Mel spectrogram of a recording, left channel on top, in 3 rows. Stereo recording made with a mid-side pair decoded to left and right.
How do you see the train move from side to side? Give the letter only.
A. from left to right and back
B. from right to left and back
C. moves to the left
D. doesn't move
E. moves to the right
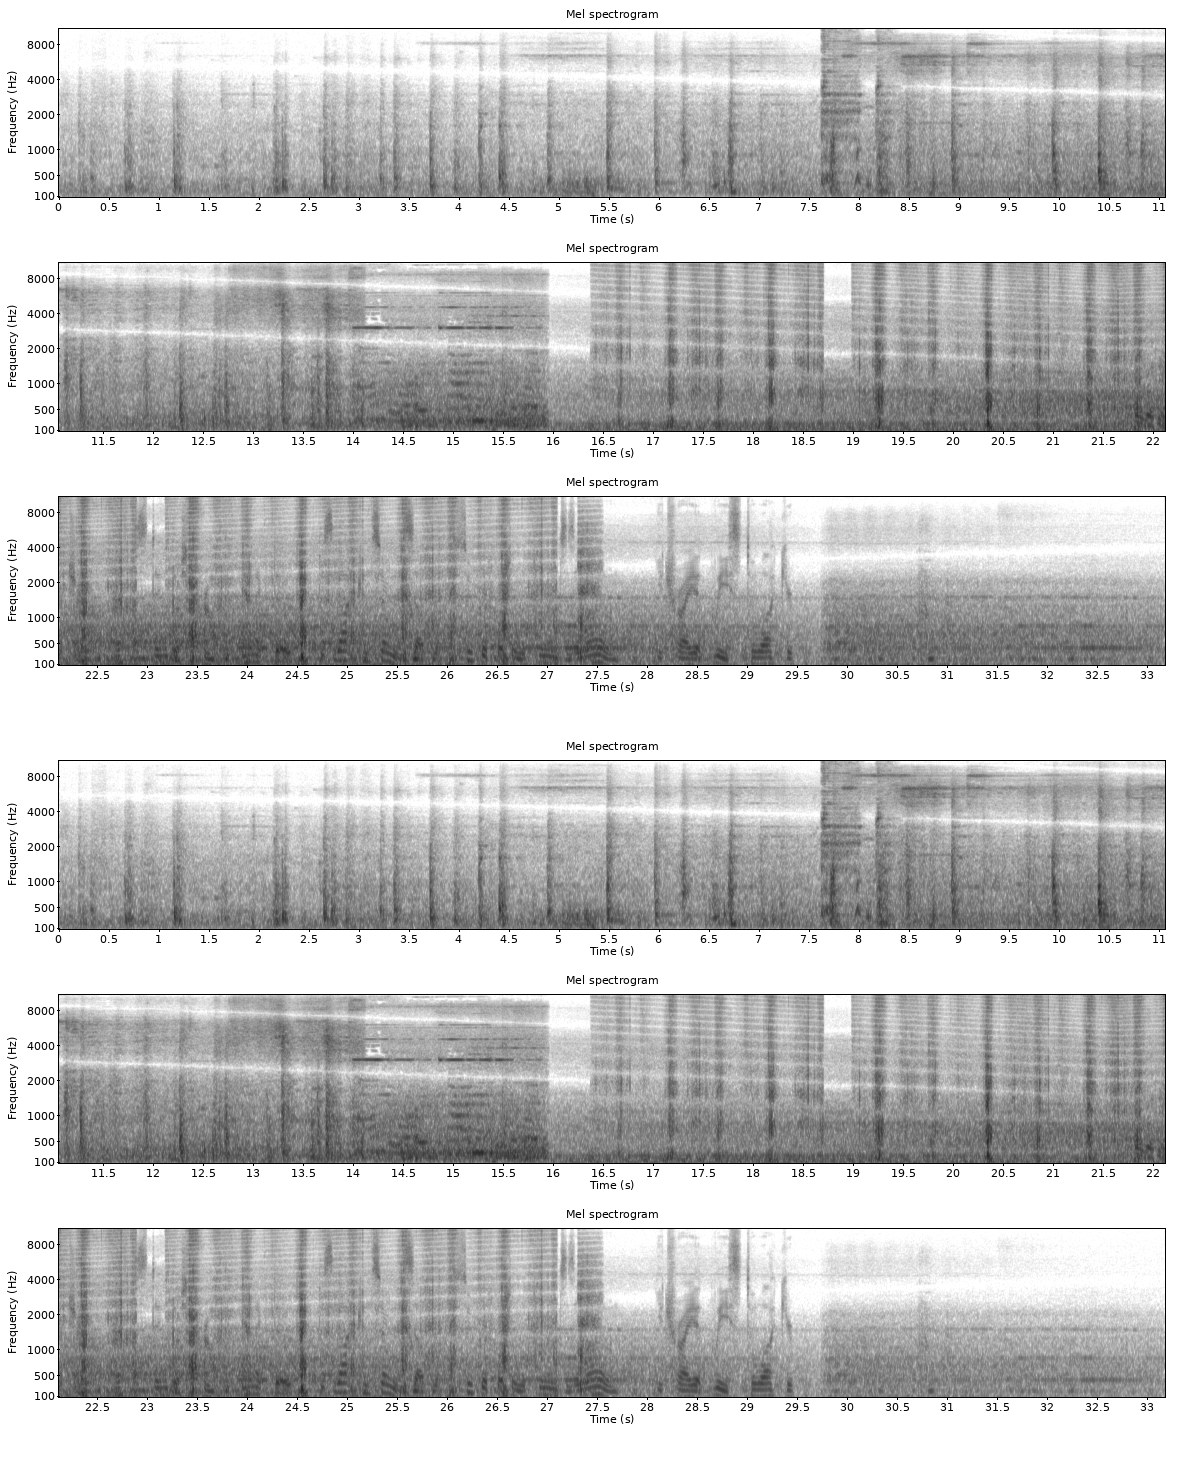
C.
